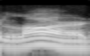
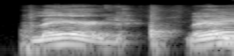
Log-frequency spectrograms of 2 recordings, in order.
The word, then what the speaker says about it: Laird: I feel like I always used to say Lard. How do you say it? Laird Hamilton.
